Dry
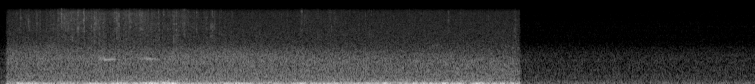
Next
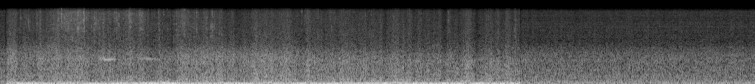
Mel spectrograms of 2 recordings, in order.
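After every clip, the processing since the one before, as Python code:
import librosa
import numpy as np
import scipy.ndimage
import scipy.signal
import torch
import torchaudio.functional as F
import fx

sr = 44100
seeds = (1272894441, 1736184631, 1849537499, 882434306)

y = fx.env_flatten(x, sr, amount_pct=50)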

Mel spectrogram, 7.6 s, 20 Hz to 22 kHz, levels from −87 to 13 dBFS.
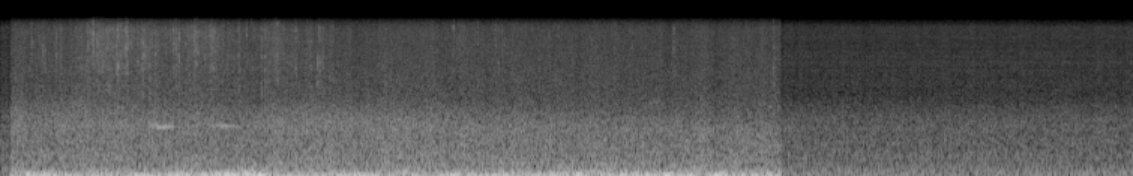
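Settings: y = fx.upward_expand(x, sr, threshold_db=-24.0, expansion=1.5)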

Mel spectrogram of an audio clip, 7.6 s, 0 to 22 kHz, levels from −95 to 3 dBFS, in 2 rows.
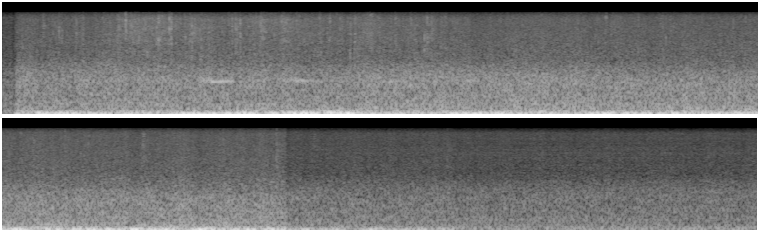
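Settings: y = x + 10.0 ** (-9.5 / 20.0) * np.pad(x, (int(854 * sr / 1000.0), 0))[:len(x)]
y = y * 10.0 ** (1.5 / 20.0)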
